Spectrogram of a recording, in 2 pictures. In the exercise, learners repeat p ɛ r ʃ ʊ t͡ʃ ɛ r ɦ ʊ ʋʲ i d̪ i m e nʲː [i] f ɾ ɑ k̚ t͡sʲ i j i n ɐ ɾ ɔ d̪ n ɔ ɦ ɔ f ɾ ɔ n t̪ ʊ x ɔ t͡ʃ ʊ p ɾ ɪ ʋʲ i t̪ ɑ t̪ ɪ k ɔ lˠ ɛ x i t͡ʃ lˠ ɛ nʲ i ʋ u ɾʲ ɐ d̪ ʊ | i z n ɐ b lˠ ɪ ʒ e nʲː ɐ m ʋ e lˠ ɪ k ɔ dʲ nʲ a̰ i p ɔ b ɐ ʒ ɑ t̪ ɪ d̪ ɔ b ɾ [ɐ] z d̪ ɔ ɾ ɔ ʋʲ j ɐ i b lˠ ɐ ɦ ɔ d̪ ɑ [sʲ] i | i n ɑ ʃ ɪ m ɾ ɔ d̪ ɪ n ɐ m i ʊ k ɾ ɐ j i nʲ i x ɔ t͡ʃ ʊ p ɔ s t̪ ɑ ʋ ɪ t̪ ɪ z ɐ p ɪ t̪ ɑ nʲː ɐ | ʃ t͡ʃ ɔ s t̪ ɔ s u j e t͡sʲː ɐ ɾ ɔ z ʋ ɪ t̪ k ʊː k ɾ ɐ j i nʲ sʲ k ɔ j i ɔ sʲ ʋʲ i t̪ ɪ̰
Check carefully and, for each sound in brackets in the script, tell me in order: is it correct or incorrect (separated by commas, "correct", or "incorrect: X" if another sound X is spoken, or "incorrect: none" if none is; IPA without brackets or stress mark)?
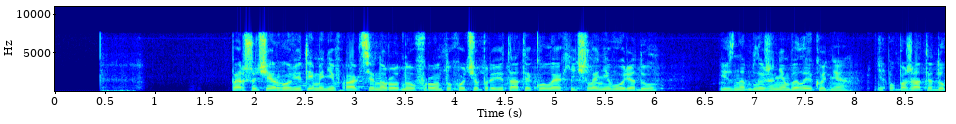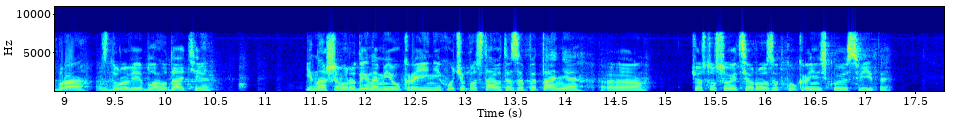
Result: correct, incorrect: ɑ, incorrect: tʲ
